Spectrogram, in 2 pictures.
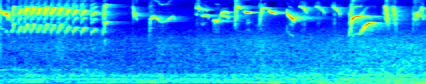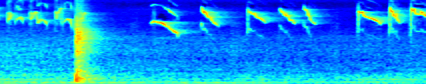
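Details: Oriental white-eye nagen ngecrok song filled with white-rumped shama imitation: an opening rapid trill, then a string of high swooping whistles and chips, with one sharp click midway.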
